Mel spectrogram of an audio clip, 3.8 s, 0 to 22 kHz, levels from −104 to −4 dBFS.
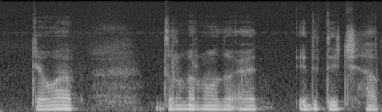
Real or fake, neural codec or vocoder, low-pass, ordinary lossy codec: fake; vocoder, 44.1 kHz, 128 mel bands every 256 samples, BigVGAN v2; none; none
